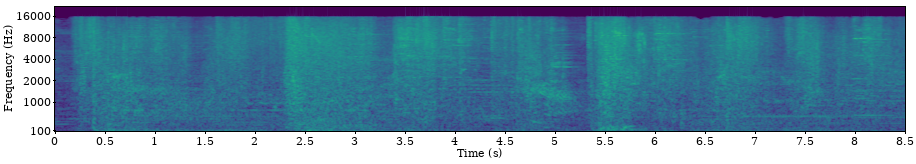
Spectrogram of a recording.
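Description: Game spell effects whoosh and burst in a busy fight.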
